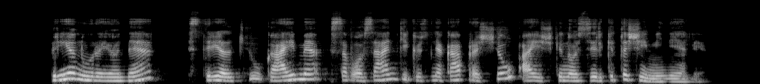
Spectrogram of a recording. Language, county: Lithuanian, Alytus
